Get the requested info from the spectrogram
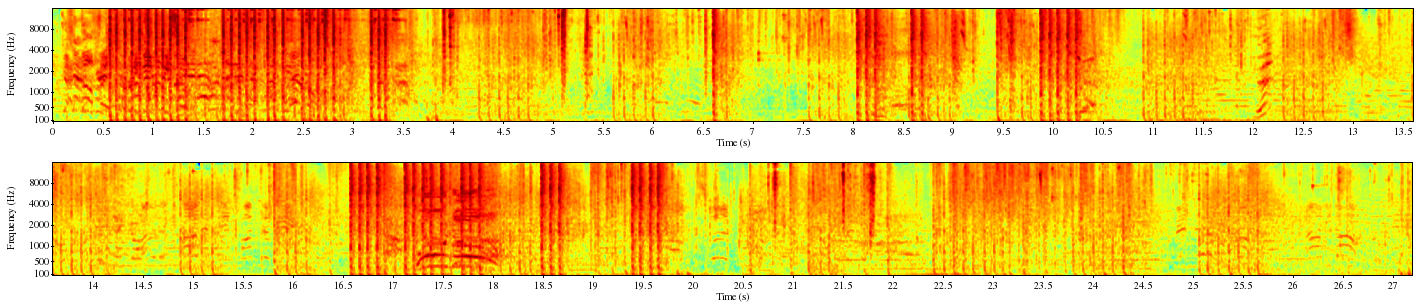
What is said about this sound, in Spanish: ¡Ametralladora en el primer piso!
